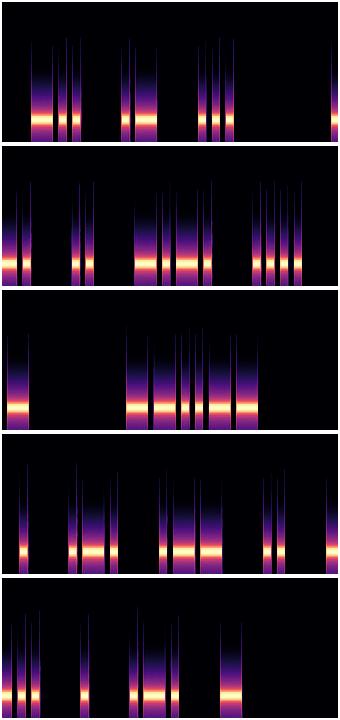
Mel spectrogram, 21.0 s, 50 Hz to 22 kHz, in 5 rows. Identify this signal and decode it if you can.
Morse code, heard as a keyed tone, about 14 wpm, spaced as for 10 wpm, 700 Hz. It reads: DAS NICHT , ERWIDERT
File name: Morsekurs / Witze / Witz 18. Dezember, 50 F70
